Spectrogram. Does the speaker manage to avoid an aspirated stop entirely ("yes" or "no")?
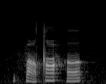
yes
